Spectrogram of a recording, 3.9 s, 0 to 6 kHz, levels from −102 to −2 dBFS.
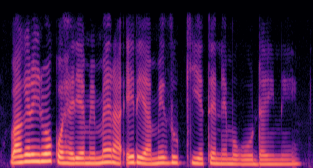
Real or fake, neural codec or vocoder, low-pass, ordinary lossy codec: fake; codec, 24 kHz, 3.1 kbps, DualCodec; 5.4 kHz; none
